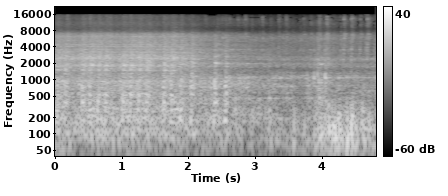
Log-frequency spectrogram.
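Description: Freight wagons rolling past close by, their steel wheels clattering over the rail joints amid a dense rumbling hiss. The noise eases off in the second half as the last wagons pass.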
